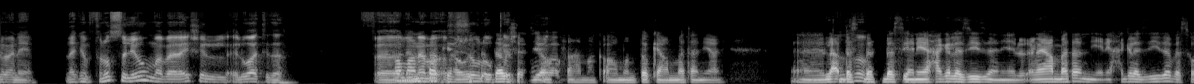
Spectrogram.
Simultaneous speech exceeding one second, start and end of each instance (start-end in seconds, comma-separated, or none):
3.9-5.6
